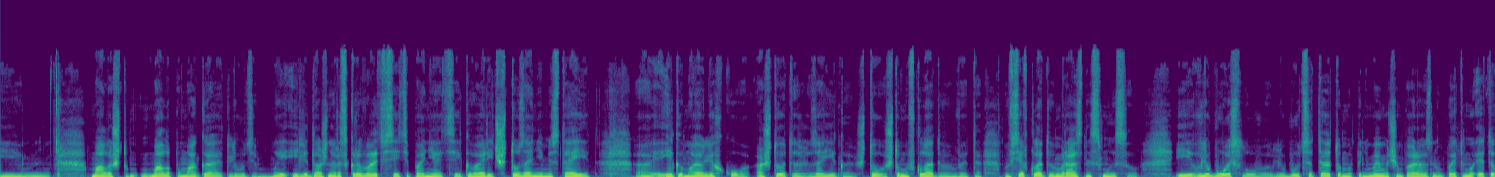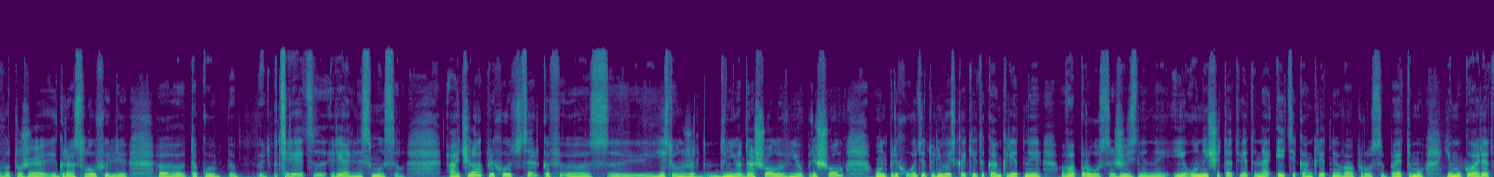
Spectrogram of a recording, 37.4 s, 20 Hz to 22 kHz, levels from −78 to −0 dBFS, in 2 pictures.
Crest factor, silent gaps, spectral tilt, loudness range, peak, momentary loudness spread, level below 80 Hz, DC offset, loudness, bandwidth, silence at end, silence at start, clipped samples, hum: 10 dB; none; -6.5 dB/octave; 3 LU; -8 dBFS; 9 LU; -46 dBFS; under 0.1%; -19 LUFS; 16 kHz; 0.05 s; 0 s; under 0.1%; none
